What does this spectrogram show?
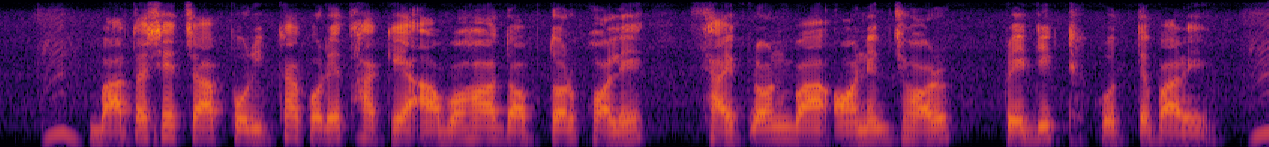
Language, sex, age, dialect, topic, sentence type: Bengali, male, 25-30, Northern/Varendri, agriculture, statement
